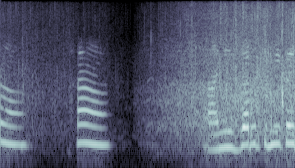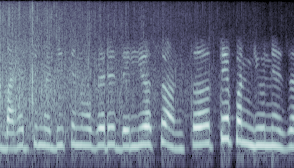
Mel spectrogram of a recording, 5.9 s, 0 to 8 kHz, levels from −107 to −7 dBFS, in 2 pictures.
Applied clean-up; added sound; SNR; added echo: none; Applause; 11 dB; none.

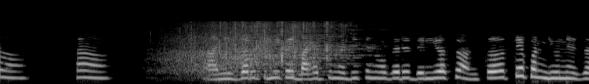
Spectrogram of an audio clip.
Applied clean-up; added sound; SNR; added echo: classical method Wiener filter.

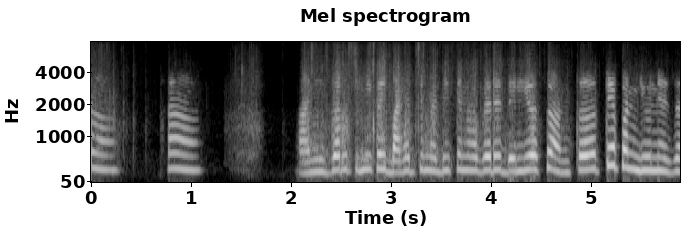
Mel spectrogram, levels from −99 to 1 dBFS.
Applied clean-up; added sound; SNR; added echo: neural mask model RNNoise.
